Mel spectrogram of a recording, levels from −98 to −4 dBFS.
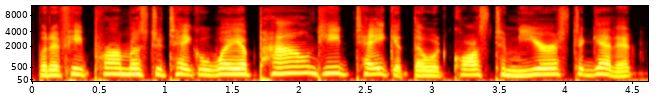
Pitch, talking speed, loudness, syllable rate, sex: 210 Hz, 260 wpm, -18 LUFS, 5.2 syllables/s, female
